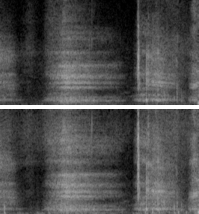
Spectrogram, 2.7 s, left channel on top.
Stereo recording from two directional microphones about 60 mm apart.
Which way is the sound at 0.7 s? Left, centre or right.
Centre.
